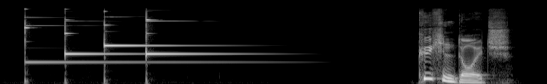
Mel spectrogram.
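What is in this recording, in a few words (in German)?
"Küchendeutsch", German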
